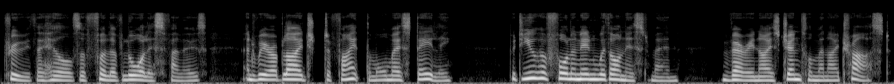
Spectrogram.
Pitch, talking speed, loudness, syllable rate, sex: 205 Hz, 195 wpm, -16 LUFS, 5.7 syllables/s, female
